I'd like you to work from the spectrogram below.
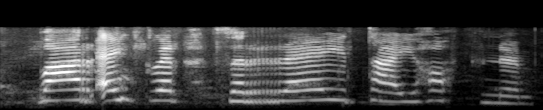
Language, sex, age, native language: Icelandic, female, 9, Icelandic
